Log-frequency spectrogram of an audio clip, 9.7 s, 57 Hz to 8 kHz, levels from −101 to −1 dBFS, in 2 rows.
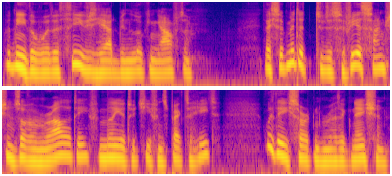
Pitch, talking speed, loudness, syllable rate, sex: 145 Hz, 175 wpm, -18 LUFS, 6.0 syllables/s, male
